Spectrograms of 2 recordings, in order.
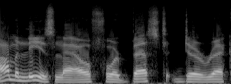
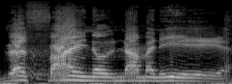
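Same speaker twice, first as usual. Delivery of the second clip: put-on sinister villain voice, higher pitch; 6 semitones higher than usual. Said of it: "as Palpatine would probably call it".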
